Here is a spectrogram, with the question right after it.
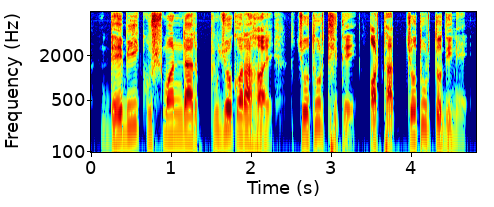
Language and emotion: Bengali, neutral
